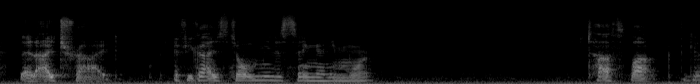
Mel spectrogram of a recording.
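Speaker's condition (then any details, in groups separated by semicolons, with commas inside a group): Cerebral palsy; present from birth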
